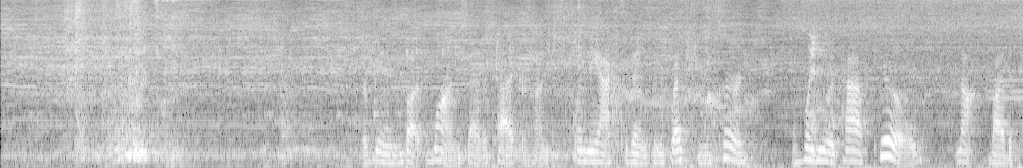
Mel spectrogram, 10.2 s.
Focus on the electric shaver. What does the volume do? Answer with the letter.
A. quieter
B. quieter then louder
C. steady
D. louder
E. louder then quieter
A.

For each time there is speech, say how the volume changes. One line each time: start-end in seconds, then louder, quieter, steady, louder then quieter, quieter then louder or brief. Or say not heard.
3.6-10.1 steady.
